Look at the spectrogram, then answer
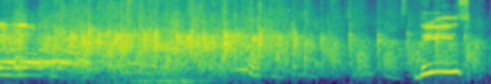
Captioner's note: audience applauding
